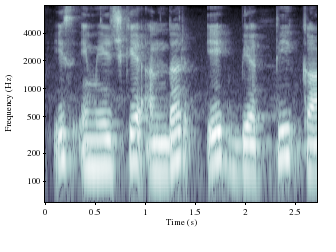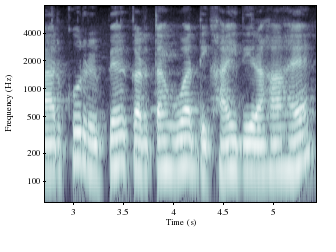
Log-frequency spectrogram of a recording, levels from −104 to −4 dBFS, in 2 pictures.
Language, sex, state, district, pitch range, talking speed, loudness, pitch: Hindi, male, Uttar Pradesh, Lalitpur, 130-160 Hz, 165 wpm, -16 LUFS, 135 Hz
